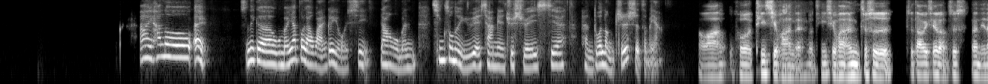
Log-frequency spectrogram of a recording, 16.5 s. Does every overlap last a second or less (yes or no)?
yes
